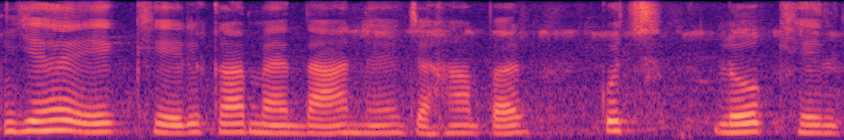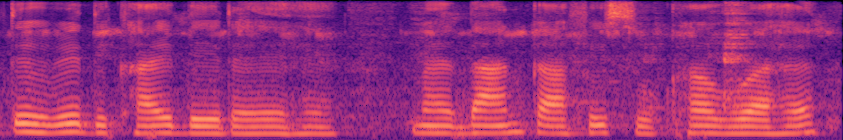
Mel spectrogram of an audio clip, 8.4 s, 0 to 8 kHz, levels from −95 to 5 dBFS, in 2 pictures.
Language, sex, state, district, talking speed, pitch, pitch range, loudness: Hindi, female, Chhattisgarh, Bilaspur, 150 wpm, 165 Hz, 155-180 Hz, -20 LUFS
